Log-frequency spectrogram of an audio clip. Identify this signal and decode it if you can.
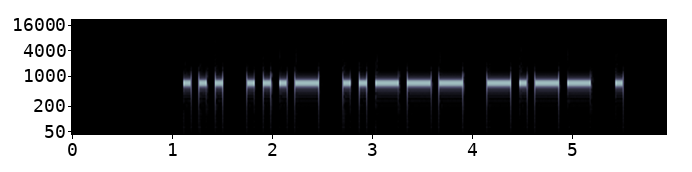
Morse code, heard as a keyed tone, about 16 wpm, 700 Hz. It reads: SV2YE
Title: DXCC-100 Call Signs - 5 Characters - Repeated 3x - 15wpm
